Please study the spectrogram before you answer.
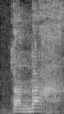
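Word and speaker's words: Tanakh: Hurufnya Taf, Nun, Had, Qaf, dan Hai. Jadi tanah bacanya gitu.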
